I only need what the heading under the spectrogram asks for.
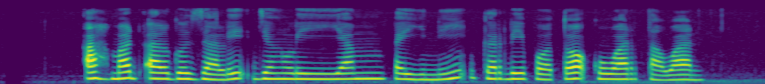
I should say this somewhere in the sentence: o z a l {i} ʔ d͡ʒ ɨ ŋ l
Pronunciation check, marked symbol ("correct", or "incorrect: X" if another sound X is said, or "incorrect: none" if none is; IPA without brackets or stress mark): correct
